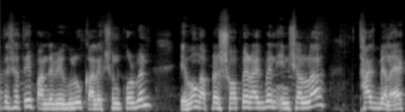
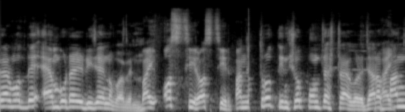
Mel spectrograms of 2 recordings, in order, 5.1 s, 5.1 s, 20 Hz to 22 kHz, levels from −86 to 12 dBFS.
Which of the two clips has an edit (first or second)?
second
